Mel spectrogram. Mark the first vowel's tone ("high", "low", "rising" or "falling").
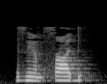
low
